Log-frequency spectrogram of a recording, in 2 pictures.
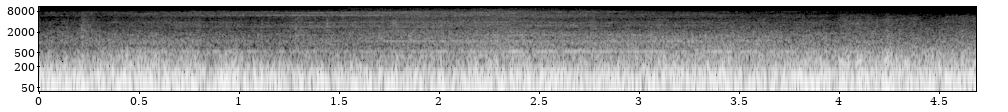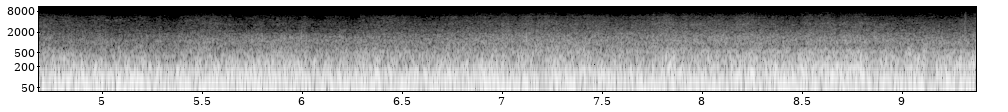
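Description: Wind buffeting the microphone: a steady, gusty low rumble with no clear tone.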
